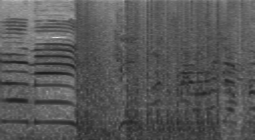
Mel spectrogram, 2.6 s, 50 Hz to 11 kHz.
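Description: An MG34 machine gun fires in Company of Heroes 2, loud rapid broadband bursts that break in after a sustained tonal hum, with sharp cracks running to the end.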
